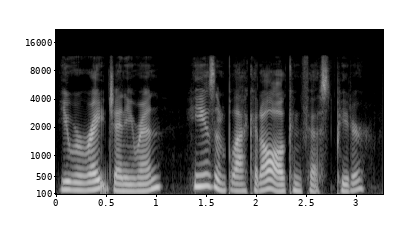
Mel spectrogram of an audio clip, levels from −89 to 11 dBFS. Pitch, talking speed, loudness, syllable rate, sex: 190 Hz, 220 wpm, -18 LUFS, 5.8 syllables/s, female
